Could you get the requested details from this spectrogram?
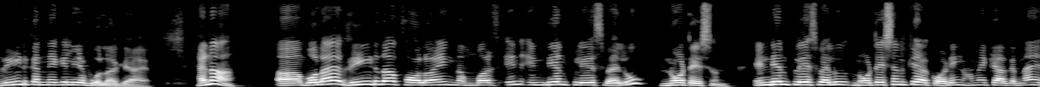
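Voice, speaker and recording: A woman with a fairly high voice teaches a school maths lesson in a dry, close-sounding recording. She works through each number slowly and repeats it aloud. She keeps checking that her pupils follow with short asides. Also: darkish tone, dry recording. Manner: slow, step-by-step explaining with frequent "है ना" and "ठीक है" check-ins. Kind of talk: online classroom lesson.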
